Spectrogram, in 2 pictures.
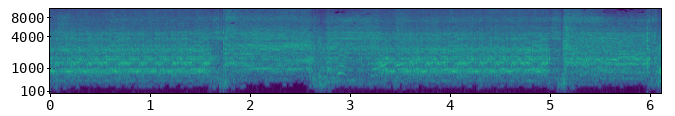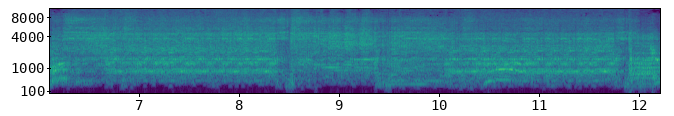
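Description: Loud electronic dance music from a festival main-stage sound system, heard from within the crowd: a gritty, distorted synth bass line with beats, with the deep low end missing so it comes through harsh and rasping.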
